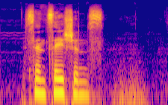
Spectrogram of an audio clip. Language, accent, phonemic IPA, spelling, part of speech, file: English, US, /sɛnˈseɪʃənz/, sensations, noun, En-us-sensations.ogg
- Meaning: plural of sensation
